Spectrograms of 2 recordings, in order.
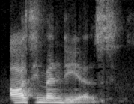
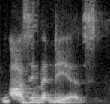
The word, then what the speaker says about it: Ozymandias: All right, your options are A, Rorschach, B, Scarecrow, C, V, or D, Ozymandias.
